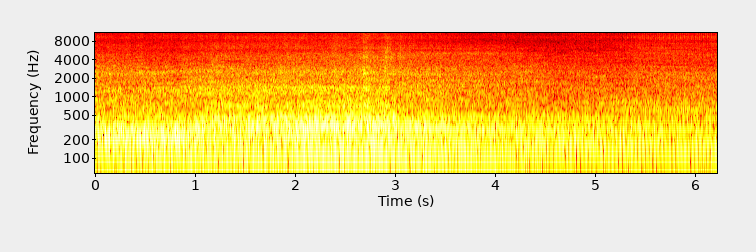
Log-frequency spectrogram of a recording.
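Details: Yard Machines (MTD) 38" riding mower, 13.5 HP Tecumseh engine, running: steady single-cylinder putter easing slightly in pitch, sounds healthy; normal running. Owner suspects possible carb issue after an earlier stall.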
